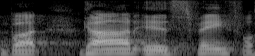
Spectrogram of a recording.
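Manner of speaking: "But God is faithful" loud and stretched out; emphatic. Shown as a demonstration. Preacher giving the congregation their cue with "God is faithful", emphatic. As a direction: drive home "God is faithful", slowly and loudly. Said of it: "say it a little bit more emphatically".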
